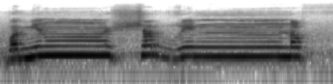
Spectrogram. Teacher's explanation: شرن کا نون مشدد ہے، یہاں غنہ ادا ہوگا جو اپنے مخرج سے جم کر ادا ہوگا ، اور من یہاں غنہ ہوگا لیکن نون پر اخفا ہوگا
